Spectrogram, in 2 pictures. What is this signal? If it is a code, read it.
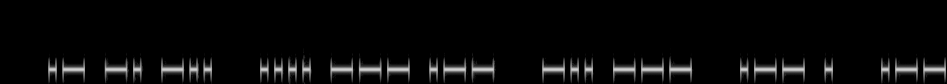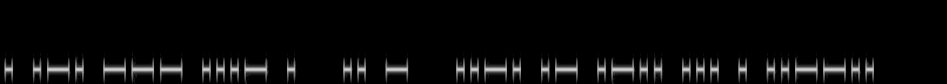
Morse code, heard as a keyed tone, about 17 wpm, 700 Hz. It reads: AND HOW DO WE PROVE IT FALSE?
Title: Sentences from Top 1600 Words 17wpm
